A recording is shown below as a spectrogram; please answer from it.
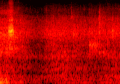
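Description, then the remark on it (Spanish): Heavy rain, growing heavier and driven sideways, falls outside a fourth-floor window as a steady, soft wash of hiss, with one brief sharper tap near the start. “Sí, cada vez llueve más.”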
